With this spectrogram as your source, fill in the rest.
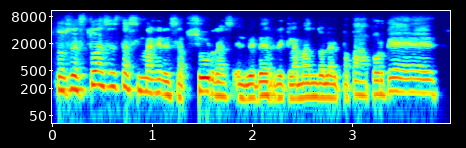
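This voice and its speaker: A man with a Mexican accent leading a casual verse-by-verse Bible study, lively and self-deprecating, often acting out questions in quoted voices. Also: fairly high pitch, fast talker. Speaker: Bible teacher.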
